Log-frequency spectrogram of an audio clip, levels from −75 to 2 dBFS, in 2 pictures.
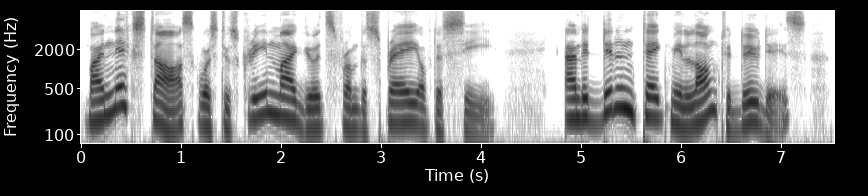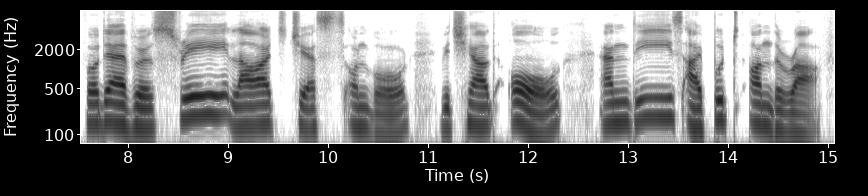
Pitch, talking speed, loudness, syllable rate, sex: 150 Hz, 165 wpm, -17 LUFS, 3.5 syllables/s, male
